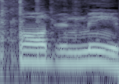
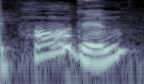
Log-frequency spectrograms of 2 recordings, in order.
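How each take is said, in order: First: Said in the usual way. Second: "pardon" in a high, louder posh British accent. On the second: Shown as a demonstration. Teacher playfully tries a British "pardon" for students. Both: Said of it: "Trying to get the British accent going".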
